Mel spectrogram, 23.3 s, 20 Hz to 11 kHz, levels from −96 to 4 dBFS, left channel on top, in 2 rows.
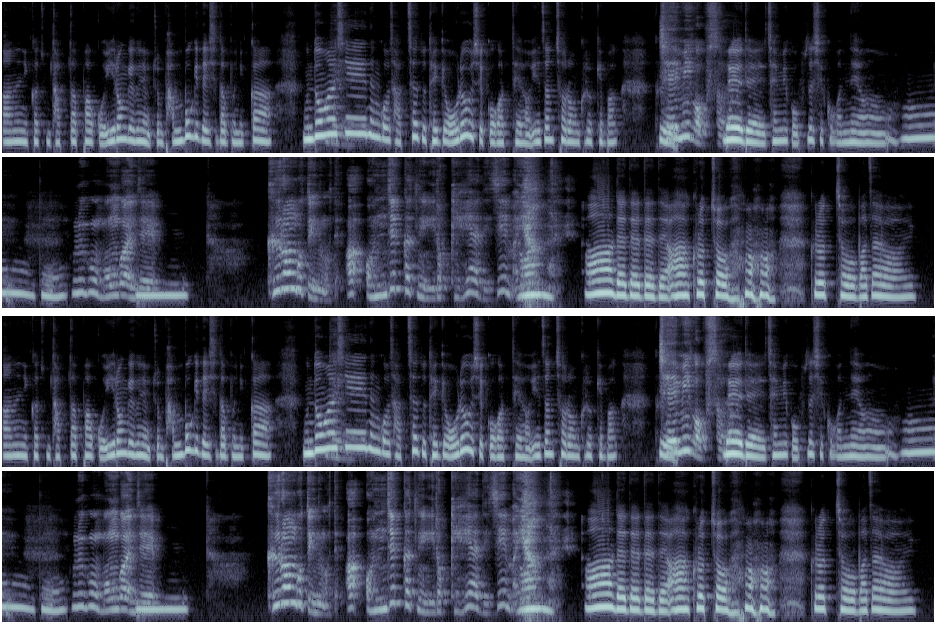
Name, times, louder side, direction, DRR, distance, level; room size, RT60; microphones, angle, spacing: voice 1, 0.0-8.5 9.0-12.5 13.3-14.0 18.1-18.6 18.9-23.1, equal, ahead, 9 dB, 0.5 m, -27 dB
voice 2, 8.2-9.1 11.6-11.8 12.2-13.6 14.2-14.6 15.0-18.6, right 3 dB, 65° right, 2 dB, 3.3 m, -33 dB
11.5 x 6.6 x 4.2 m, 0.27 s
head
